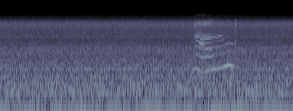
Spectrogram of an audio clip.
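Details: Brief meow from a domestic cat near the end, a short wavering cry that falls in pitch, after several seconds of steady background hum with no other clear sounds.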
